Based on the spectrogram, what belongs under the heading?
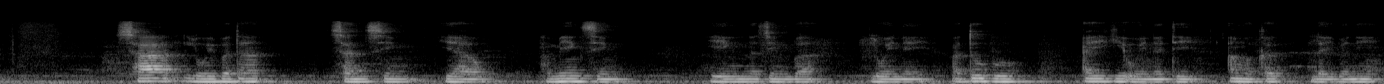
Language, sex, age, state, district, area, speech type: Manipuri, male, 30-45, Manipur, Tengnoupal, urban, spontaneous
